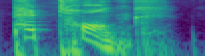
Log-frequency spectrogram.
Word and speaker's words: pétanque: Shirley has texted in, Colm, the correct pronunciation of pétanque is pétanque.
